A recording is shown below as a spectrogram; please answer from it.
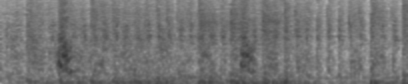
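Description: A dog barking twice, about two seconds apart, over background music.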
